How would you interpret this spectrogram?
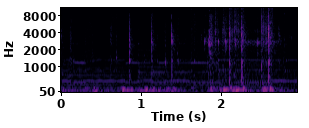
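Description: Rapid, uneven clicking of keys on a computer keyboard while typing an equation, a steady stream of taps with a few louder strikes, with no talking over it.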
